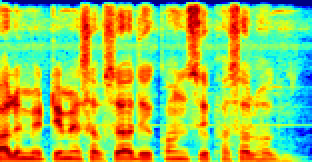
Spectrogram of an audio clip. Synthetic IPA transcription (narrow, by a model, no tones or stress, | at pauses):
aːlumeʈːemẽsəbseəd̪ʱɪkːɔnsipʰəsəlɦoɡiː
